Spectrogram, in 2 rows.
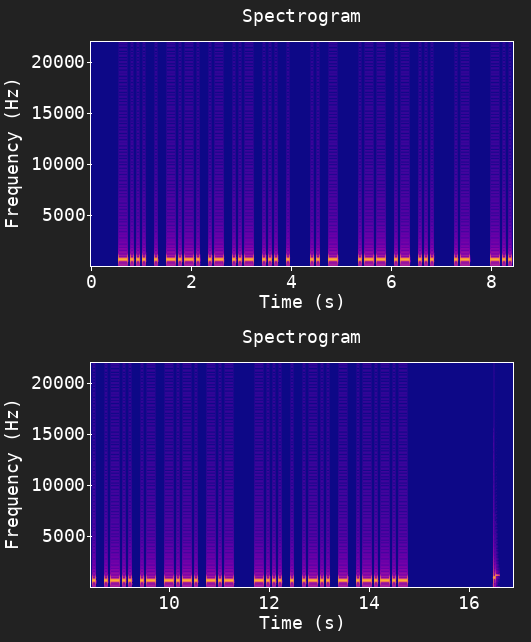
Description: Morse code, heard as a keyed tone, about 20 wpm, 700 Hz. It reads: BECAUSE IT WAS A BLACK BELT.
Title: All-Age Appropriate Jokes - 20wpm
